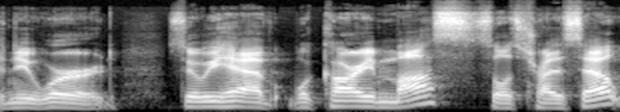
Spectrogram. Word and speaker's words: wakarimasu: So we have wakarimasu. So let's try this out. We'll hit record. Wakarimasu. Okay, and it's correct because when you pronounce it, you don't usually say the U, but you keep making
